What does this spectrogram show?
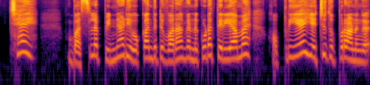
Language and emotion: Tamil, disgusted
